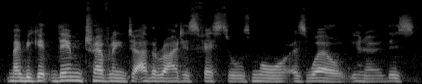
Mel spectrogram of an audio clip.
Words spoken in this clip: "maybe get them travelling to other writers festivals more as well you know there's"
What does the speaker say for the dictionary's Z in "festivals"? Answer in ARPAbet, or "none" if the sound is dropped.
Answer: Z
